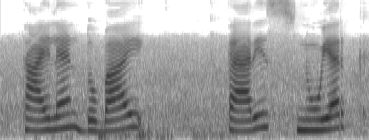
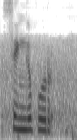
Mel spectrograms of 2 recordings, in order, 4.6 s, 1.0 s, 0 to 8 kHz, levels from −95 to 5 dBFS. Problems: constant background noise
